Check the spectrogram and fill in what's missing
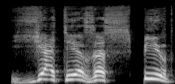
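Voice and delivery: high, slow, drawn-out threat; threatening shout. A narrator's reading. Ksenia threatens over the spirits, shouting. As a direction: draw the threat out in a high cry. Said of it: "кричала Ксения".

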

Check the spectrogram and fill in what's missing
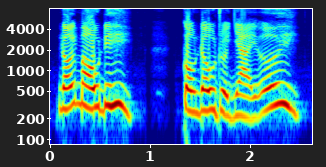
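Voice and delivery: loud, high, desperate shouting; wailed call for a missing daughter; frantic cry. A narrator's reading. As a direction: shout till your voice nearly goes. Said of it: "Bà nói là cả giọng đi".

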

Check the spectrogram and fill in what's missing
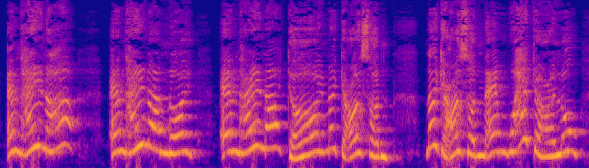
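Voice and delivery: high frightened rush; panicked telling. Retold or imitated. Friend telling dad about the ghost, frightened and high. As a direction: blurt it out in fear. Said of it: "chú Phú mới nói".

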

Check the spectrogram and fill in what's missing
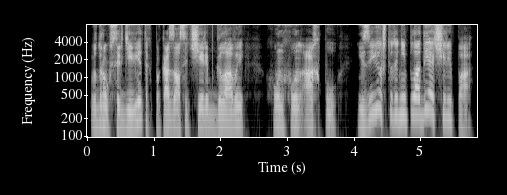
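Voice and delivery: ordinary delivery, nothing marked

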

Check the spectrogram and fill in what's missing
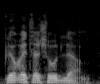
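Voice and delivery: ordinary delivery

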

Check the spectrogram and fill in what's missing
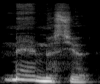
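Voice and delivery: high, exasperated comeback. A narrator's reading. Passer-by hitting back at the porter, high exasperated protest. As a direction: cut back in, pitched sharply up. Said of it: "reprit le gobe-mouche exaspéré".

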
